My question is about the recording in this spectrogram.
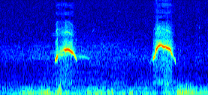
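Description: A person whistling a recall call to a horse: two short single-note whistles about two seconds apart, each rising and then falling in pitch.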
